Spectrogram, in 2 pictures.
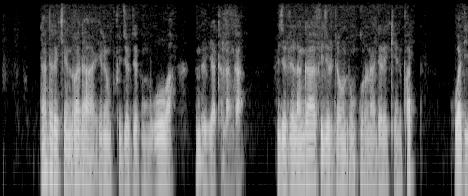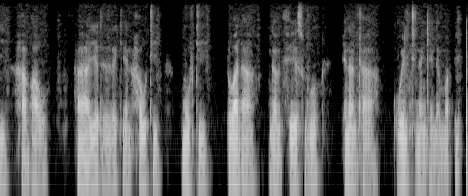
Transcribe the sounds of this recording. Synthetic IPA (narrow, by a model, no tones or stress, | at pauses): nadɛɾɛkɛɛnɗɔ̰waɗaḭɾinfid͡ʒiɾdɛɗumwɔwa | ɗumɓɛwijatʰalaŋɡa | fid͡ʒiɾdɛlaŋɡafid͡ʒiɾdɛwunɗumuɾnadɛɾɛkʰɛnpʰat̚ | waɗihaɓawɔ | haa̰jadadɛɾɛkʰɛnhawtʰi | mofti | ɗɔwaɗa | ŋɡamfesuɡɔ | ʔɛnantʰa | weltinaŋɡɛndɛmːaɓːɛ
